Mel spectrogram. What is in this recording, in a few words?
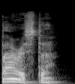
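"barrister", British English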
